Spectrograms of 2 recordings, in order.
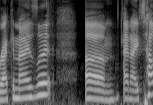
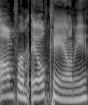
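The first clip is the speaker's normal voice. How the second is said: fake Texas accent, much slower. Retelling answering a man from texas, in a fake texas accent. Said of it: "I started talking to him the whole time like this".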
